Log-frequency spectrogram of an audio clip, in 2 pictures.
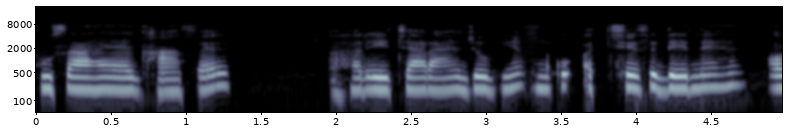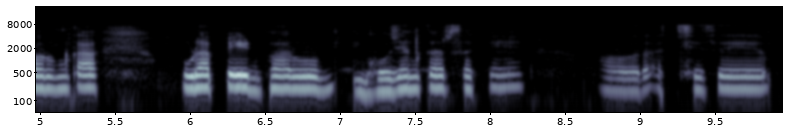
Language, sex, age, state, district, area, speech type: Hindi, female, 30-45, Uttar Pradesh, Varanasi, rural, spontaneous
